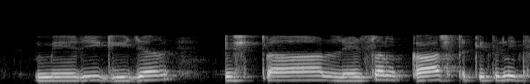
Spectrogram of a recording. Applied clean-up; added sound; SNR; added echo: none; none; none; none.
